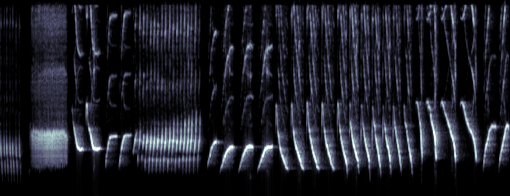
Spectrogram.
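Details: Singing canary: a harsh buzz, a dense rattling tour, then a long sequence of quick rising whistled notes repeated several times per second.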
